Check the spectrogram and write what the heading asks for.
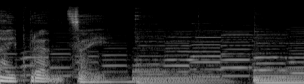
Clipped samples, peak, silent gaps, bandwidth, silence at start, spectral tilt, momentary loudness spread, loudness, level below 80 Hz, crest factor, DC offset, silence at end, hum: under 0.1%; -12 dBFS; none; 16 kHz; 0 s; -5.5 dB/octave; 8 LU; -30 LUFS; -38 dBFS; 16 dB; under 0.1%; 0 s; none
